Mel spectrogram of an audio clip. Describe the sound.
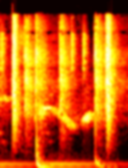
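A high, sliding whistle tone weaves over a punchy beat with heavy kick drums and crisp hi-hats, rising and dipping briefly before the thumps return.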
